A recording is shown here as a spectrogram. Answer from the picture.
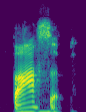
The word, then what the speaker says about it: Bossip: gossip, rhymes with gossip. It's Bossip.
